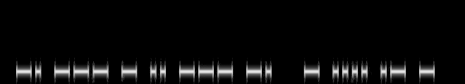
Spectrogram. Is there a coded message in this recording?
Yes: Morse code from 0.2 to 4.3 s, heard as a keyed tone, about 25 wpm, 600 Hz. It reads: NOTION THAT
